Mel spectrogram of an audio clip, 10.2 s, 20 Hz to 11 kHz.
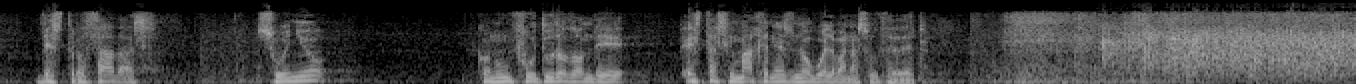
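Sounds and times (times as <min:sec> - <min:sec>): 
speech: 0:00.3 - 0:01.3, 0:01.9 - 0:02.6, 0:03.6 - 0:07.1
crowd applauding in a sustained ovation: 0:08.1 - 0:10.1.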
